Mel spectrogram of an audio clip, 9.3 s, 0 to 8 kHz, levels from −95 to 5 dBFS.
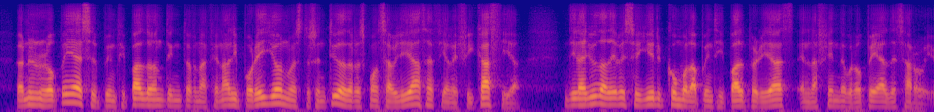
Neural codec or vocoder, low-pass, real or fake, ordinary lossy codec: codec, 16 kHz, 0.3 kbps, FocalCodec; 7.2 kHz; fake; none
